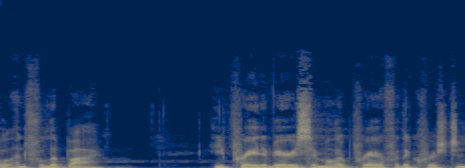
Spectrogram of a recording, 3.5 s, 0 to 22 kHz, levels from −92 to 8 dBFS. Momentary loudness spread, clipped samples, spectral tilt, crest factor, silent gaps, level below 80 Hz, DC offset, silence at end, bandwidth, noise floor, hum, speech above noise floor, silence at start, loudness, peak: 6 LU; under 0.1%; -5.5 dB/octave; 14 dB; none; -54 dBFS; under 0.1%; 0 s; 11 kHz; -68 dBFS; none; 42 dB; 0 s; -27 LUFS; -12 dBFS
